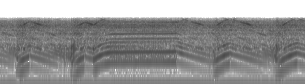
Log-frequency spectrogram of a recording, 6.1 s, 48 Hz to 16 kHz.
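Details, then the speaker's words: Chainsaw (462, 572 or 660 comparison; the 462 has a larger air filter, the 572 has flow mods) at no-load high idle around 13,840 rpm: screaming revs that sag and surge every second or so, a high-speed miss. "So we can hear the miss at high idle still. We're at 13.84."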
